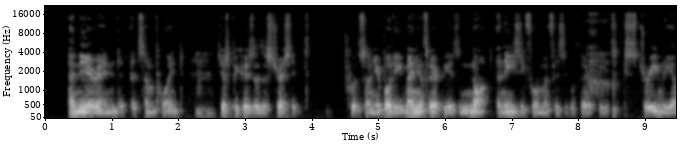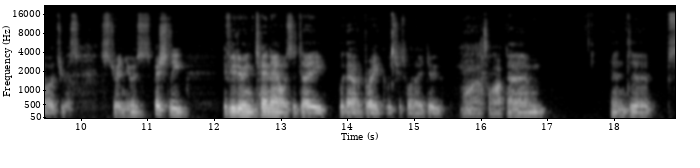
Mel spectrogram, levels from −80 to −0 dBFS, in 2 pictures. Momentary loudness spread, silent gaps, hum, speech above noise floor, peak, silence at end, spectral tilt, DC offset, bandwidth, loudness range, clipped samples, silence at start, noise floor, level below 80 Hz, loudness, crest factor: 16 LU; none; none; 45 dB; -8 dBFS; 0 s; -5 dB/octave; under 0.1%; 17 kHz; 7 LU; under 0.1%; 0.35 s; -72 dBFS; -66 dBFS; -28 LUFS; 20 dB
